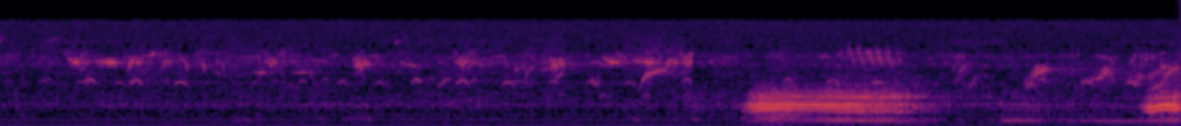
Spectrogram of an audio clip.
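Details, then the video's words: Lions of Tembe, looking a little bored, on a live African bush camera: busy twittering birdsong fills the first five seconds, then a loud, deep, rough roar bursts in for over a second, with another starting at the end. "Roars of Boredom"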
